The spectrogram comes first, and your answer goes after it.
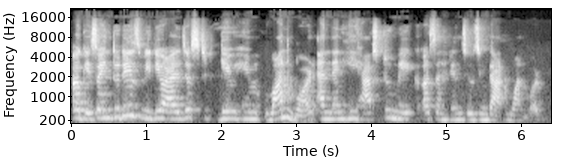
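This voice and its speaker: Female tutor, higher pitch, crisp instructive manner. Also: fairly even intonation, normal speed, poor audio. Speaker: English tutor. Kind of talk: guiding a speaking exercise.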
